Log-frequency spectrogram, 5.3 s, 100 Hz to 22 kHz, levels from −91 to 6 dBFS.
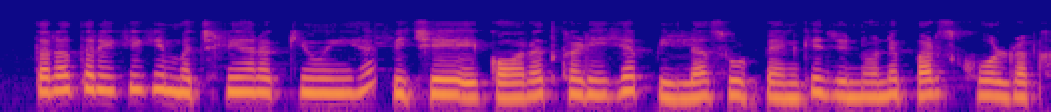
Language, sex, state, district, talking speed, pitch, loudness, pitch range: Hindi, female, Uttar Pradesh, Etah, 205 wpm, 245 Hz, -28 LUFS, 220-265 Hz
